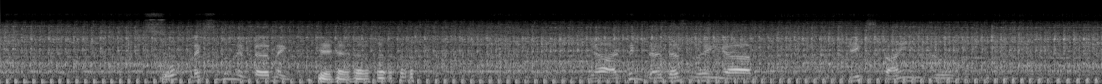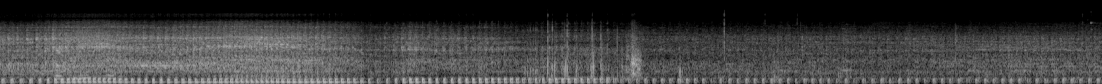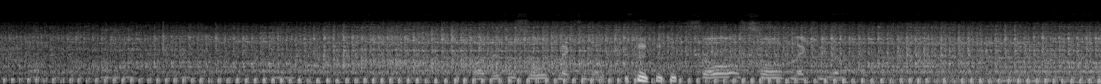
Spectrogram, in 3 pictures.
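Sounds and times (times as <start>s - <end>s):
motorcycle engine: 0.0s - 33.0s.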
